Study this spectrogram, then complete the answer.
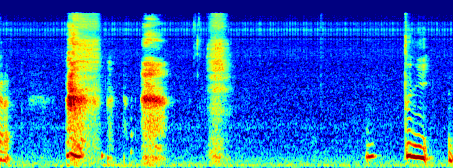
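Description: A young woman giggles behind her hand.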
